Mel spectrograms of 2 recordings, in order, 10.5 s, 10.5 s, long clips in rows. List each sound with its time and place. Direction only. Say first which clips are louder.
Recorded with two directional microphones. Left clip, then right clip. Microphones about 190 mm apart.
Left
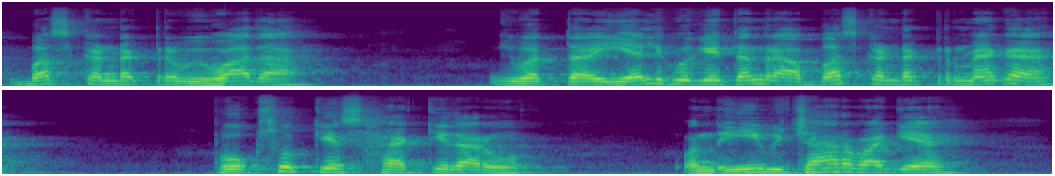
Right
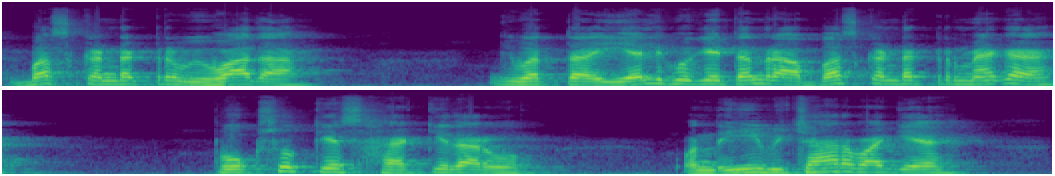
0.1 s a man's voice: right 2 dB; centre (ahead or behind)
2.5 s a man's voice: right 2 dB; 5° left (ahead or behind)
4.2 s speech: right 2 dB; 20° left (ahead or behind)
4.4 s a man's voice: right 2 dB; 5° left (ahead or behind)
6.2 s a man's voice: even; 5° left (ahead or behind)
8.8 s a man's voice: left 1 dB; 5° left (ahead or behind)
